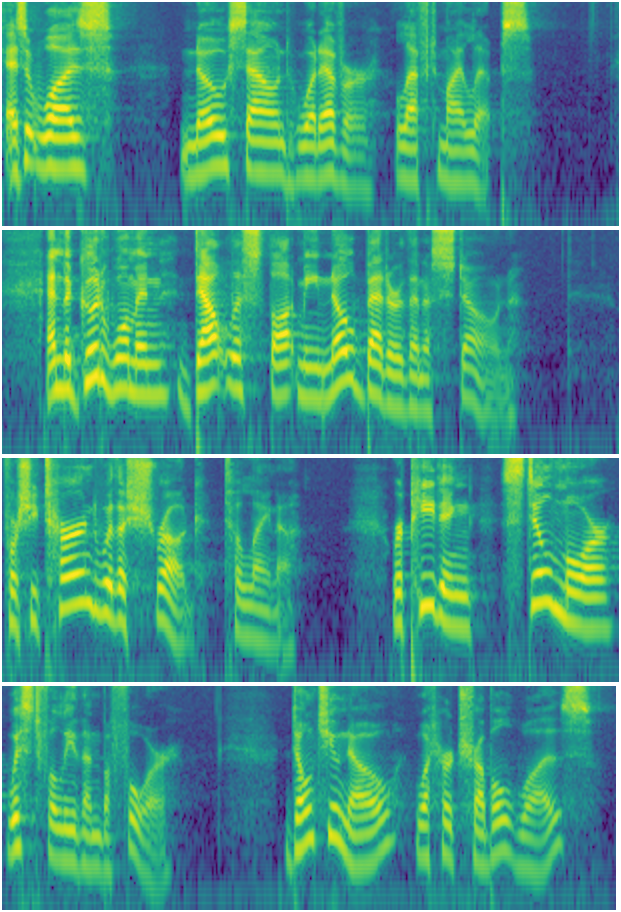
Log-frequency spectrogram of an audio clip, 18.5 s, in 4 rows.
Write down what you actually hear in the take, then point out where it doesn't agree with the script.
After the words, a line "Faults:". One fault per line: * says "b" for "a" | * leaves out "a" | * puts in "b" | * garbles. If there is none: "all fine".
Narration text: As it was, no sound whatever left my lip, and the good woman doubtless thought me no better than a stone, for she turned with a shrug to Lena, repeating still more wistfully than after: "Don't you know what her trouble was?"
As it was, no sound whatever left my lips, and the good woman doubtless thought me no better than a stone, for she turned with a shrug to Lena, repeating still more wistfully than before: "Don't you know what her trouble was?"
Faults:
* says "lips" for "lip"
* says "before" for "after"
